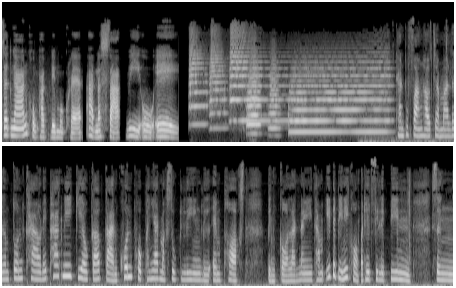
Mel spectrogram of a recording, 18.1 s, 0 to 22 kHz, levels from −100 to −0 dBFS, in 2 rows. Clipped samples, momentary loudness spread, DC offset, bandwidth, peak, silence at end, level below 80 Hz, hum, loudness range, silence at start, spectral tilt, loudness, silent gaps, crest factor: under 0.1%; 9 LU; under 0.1%; 13 kHz; -4 dBFS; 0 s; -56 dBFS; none; 5 LU; 0 s; -5 dB/octave; -24 LUFS; none; 20 dB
